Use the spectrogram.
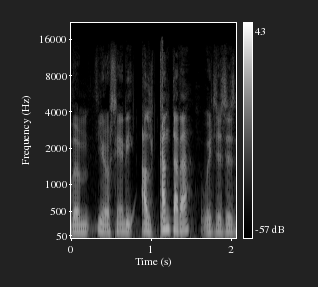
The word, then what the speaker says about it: Alcantara: You could go Alcantara or Alcantara. Okay. It's not the second one.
